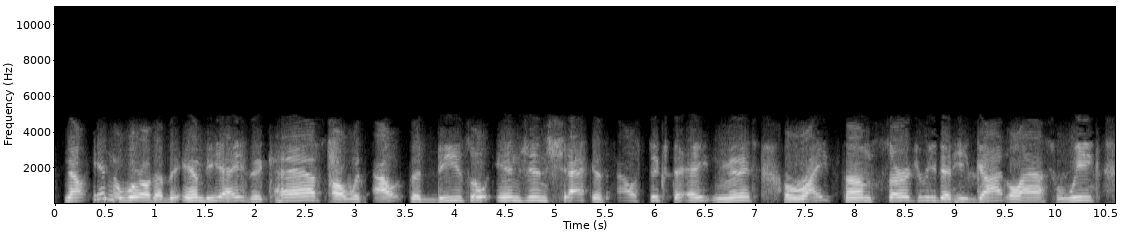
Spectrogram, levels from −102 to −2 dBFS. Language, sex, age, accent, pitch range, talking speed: English, male, 50-69, American, 145-170 Hz, 165 wpm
